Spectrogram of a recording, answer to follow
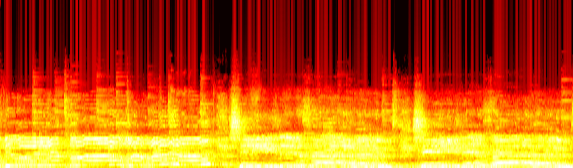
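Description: Live song: a woman singing lead over a strummed acoustic guitar, with two women singing harmony behind her.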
